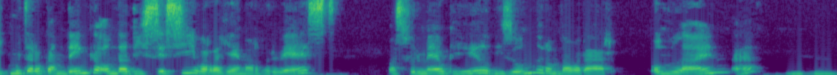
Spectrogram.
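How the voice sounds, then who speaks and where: Speaking with a Flemish accent, a woman with a fairly high pitch and ordinary pitch variation sounds somewhat breathy, her tone dark and mellow. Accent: Flemish Dutch. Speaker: festival organizer. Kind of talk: casual chat.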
